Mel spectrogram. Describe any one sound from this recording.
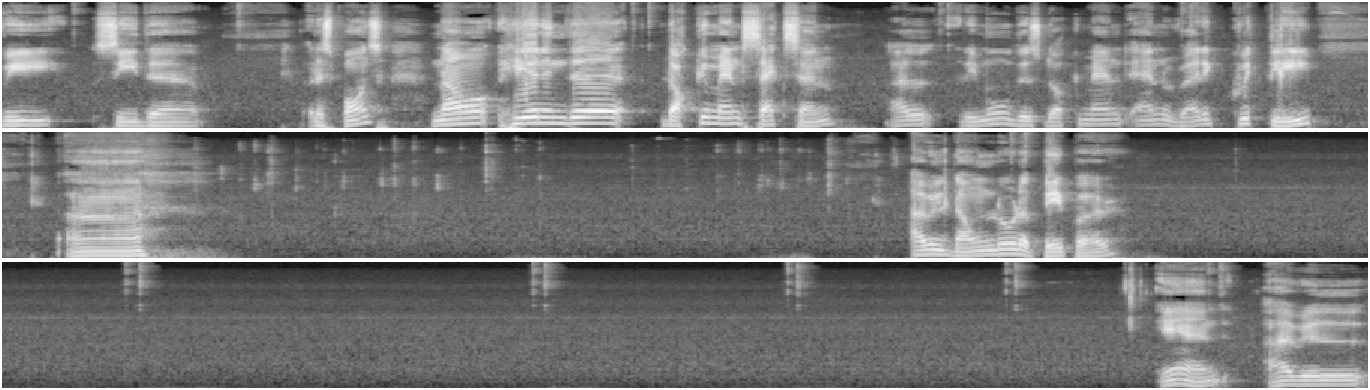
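A man talks calmly and close to a microphone, in bursts with long pauses.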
